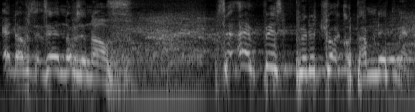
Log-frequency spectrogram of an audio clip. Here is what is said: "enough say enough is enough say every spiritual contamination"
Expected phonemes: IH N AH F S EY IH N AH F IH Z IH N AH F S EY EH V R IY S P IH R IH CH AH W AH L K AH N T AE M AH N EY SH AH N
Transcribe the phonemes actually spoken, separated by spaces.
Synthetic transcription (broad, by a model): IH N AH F S EY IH N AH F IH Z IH N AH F S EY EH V IY S P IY R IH CH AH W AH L K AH N T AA M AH N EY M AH N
